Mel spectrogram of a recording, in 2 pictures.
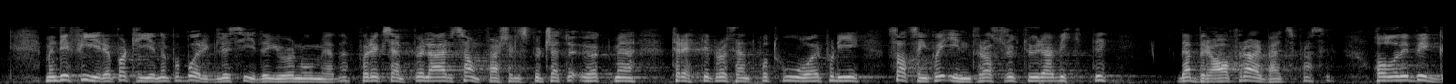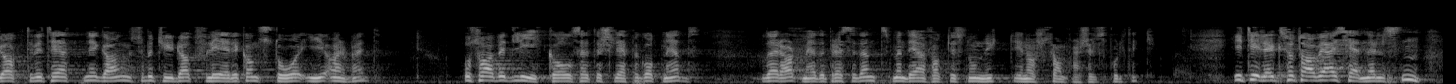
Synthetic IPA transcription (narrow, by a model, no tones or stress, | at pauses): mɛnd̪ɪfiːɾəpɑʈʰiːənəpɔbɔɾɡəlɪsiːd̪əjøːɳuːəmɛd̪ɛfɔɾɛksɛmpəlæɾsɑmfæʂəlsbʉd̪ʂɛt̪ːəʔøːk̚t̪mɛ | t̪ʰɾɛt̪ːɪpɾʊsɛnt̪pʰɔt̪ʰuːoːɾfɔɖiːsɑt̪sɪŋpʰɔɪnfɾɑst̪ɾʉkt̪ʰʉːɾæɾʋɪkt̪ɪ | d̪ɛæɾbɾɑːfɔɾɑɾbæɪd̪spʰlɑsːəɾ | hɔlːəɾʋɪbʏɡːəɑkt̪ɪʋɪt̪ʰeːt̪ənəɪɡɑŋːsɔmbət̪ʰyːɖɛɑt̪fleːɾəkɑnst̪oːɪɑɾbæɪd̪ | ɔsɔhɑɾʋɪɛt̪liːkəhɔlsɛt̪ːəʂɭeːpːəɡɔt̪ːneːd̪ | ɔd̪ɛæɾɑːʈmɛd̪ɛpʰɾɛsɪd̪ɛnt̪mɛnd̪ɛæɾfɑk̚t̪ɪsknuːənʏt̪ːɪnɔʂksɑmfæʂəlspʰʊlɪt̪ʰɪkː | ɪt̪ɪlːɛɡsɔt̪ʰɑːɾʋɪæɾçɛnːəlsn̩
